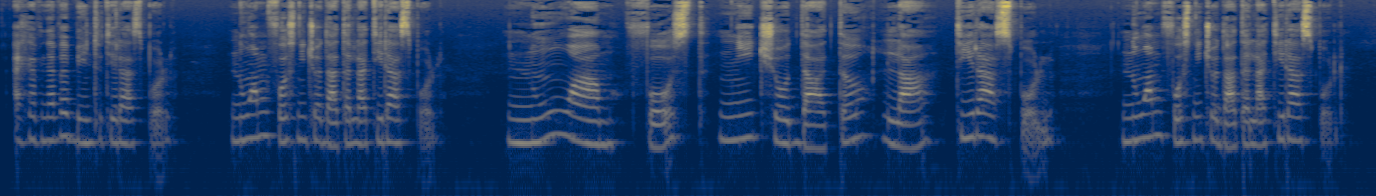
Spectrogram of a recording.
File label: I have never been to, romanian; I have never been to Tiraspol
